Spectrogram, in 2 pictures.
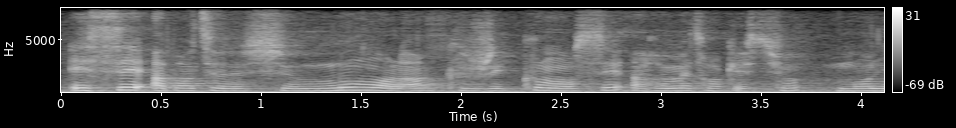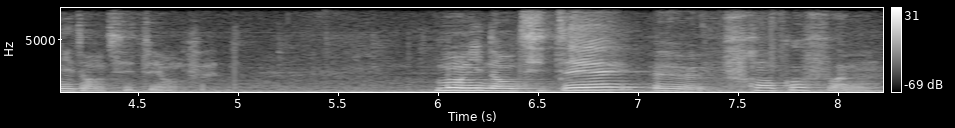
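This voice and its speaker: Again speaking reflectively on a live conference panel, the Mauritian woman writer pauses and repeats words while hunting for them. Her Mauritian French-accented voice is fairly high, with fairly even intonation over background noise.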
